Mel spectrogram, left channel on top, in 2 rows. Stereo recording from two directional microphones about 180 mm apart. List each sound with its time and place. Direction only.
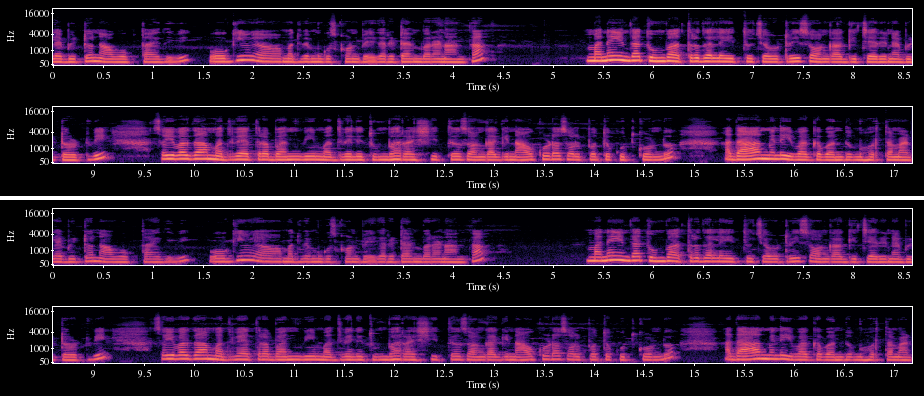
0.0 s speech: 20° left (ahead or behind)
